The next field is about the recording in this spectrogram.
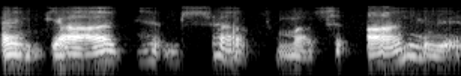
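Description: The speaker is a man. His intonation is lively. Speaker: call participant. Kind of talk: personal sharing. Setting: phone call. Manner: halting.

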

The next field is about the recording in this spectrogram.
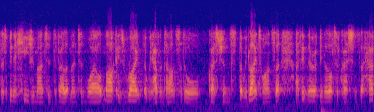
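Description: This man talks at a very fast pace. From England. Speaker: professor of politics. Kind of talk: interview. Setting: remote recording from Belfast.

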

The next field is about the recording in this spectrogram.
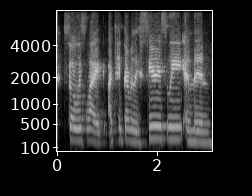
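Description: Over noticeable background noise, a woman speaks at a very slow pace and medium pitch with ordinary pitch variation. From US South. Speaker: podcast host. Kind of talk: casual chat. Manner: animated.

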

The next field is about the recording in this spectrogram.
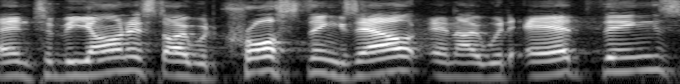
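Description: With a New Jersey accent, a man speaks at a high pitch. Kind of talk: talk to festival audience. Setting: stage with audience.

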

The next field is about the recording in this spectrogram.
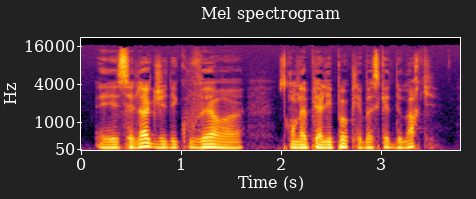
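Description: A man talks at a fairly quick pace in a dark, mellow tone. His fairly low voice has a dry, close sound with no echo. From provincial France. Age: 30s. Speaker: fashion blogger. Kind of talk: casual interview chat.

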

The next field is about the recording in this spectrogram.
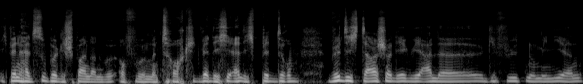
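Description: A man speaks fairly quickly in a monotone, flat way, his fairly high voice somewhat breathy with a dark, mellow tone. The recording is very clean with a silent background. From Vorarlberg, western Austria. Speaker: film student, podcast guest. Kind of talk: casual chat.

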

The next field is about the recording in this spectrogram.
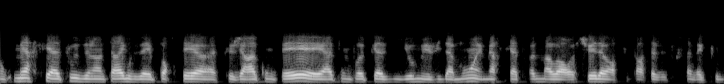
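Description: Very fast, with hardly any pauses, a man talks at a medium pitch. His intonation is monotone and flat, but his loudness swings a lot. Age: 30s. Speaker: fitness coach and youtuber. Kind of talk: interview conversation.

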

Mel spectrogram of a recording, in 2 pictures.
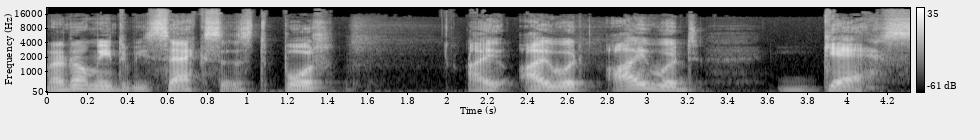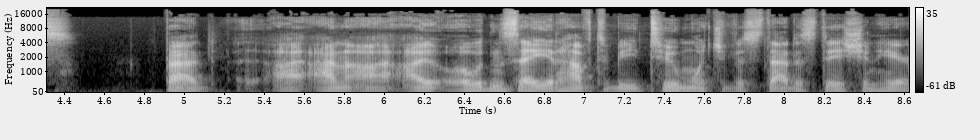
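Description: A man with a Dublin accent, fairly quick pace and ordinary pitch variation. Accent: Dublin Irish. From Ireland, Lucan, Dublin. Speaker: podcast host. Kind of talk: casual chat. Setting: remote call.

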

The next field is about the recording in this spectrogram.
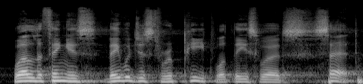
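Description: Over audible room echo, a man with a fairly high voice speaks fairly slowly with ordinary pitch variation. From Sweden. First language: Swedish. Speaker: missionary pastor. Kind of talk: sermon. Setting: church.

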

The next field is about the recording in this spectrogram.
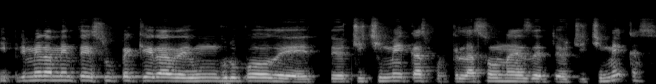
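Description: An unremarkable speaking voice from a man, fairly high in pitch, fairly slow, with fairly even intonation. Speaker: author and researcher. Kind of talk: interview answers. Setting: live video stream.

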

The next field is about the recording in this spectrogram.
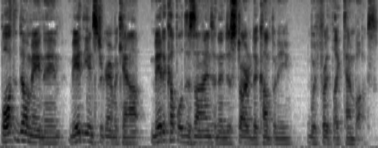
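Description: Talking very fast with hardly any pauses, a man keeps a medium pitch and ordinary pitch variation. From New York City (Queens). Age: 40s. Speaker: BMX rider and business owner. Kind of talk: casual chat.

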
